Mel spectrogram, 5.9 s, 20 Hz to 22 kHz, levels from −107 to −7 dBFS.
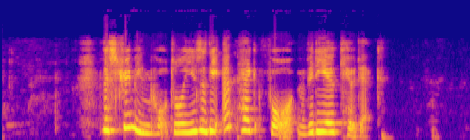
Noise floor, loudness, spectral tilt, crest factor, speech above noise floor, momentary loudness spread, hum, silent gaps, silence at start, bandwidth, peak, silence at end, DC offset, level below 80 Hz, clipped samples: -66 dBFS; -13 LUFS; -4.5 dB/octave; 14 dB; 54 dB; 12 LU; none; none; 1.05 s; 7.6 kHz; 0 dBFS; 1.05 s; under 0.1%; -66 dBFS; under 0.1%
